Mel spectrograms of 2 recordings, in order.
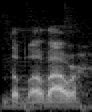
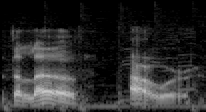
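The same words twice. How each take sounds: First: It is said in his normal speaking voice. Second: It is said in a put-on, creepy radio voice.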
